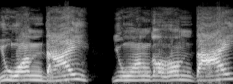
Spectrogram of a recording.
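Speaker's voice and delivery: put-on very loud, high-pitched older village woman voice. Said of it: "I do respect when I make voice".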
